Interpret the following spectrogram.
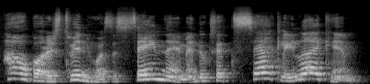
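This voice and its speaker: A man's voice: on the high side, big pitch swings, normal speed, fairly bright tone. A man acting in an amateur comedy sketch as a cocky, competitive contestant. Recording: roomy echo, faint noise.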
